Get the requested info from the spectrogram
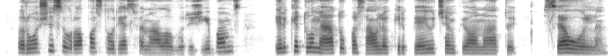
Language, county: Lithuanian, Alytus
